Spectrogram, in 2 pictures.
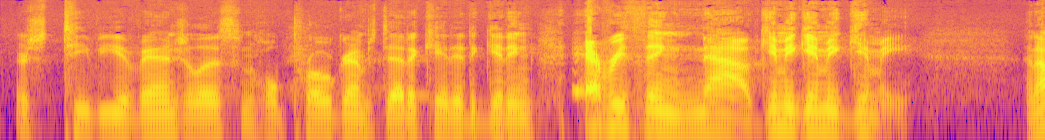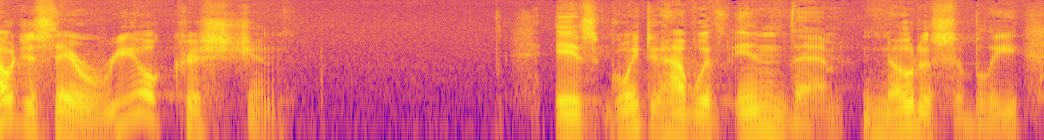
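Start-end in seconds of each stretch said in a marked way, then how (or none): none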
